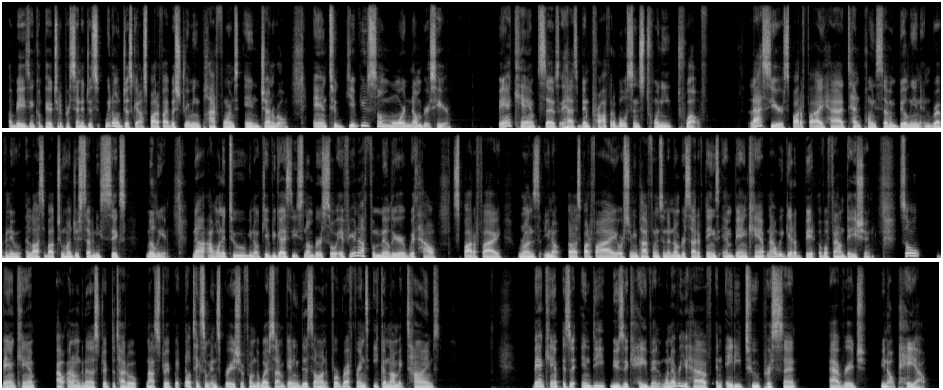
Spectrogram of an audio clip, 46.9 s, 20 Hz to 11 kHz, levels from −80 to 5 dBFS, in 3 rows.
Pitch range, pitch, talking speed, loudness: 105-140 Hz, 120 Hz, 170 wpm, -16 LUFS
